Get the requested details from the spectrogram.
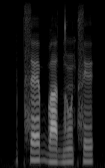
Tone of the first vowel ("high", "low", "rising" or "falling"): high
